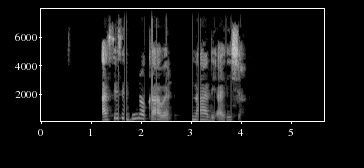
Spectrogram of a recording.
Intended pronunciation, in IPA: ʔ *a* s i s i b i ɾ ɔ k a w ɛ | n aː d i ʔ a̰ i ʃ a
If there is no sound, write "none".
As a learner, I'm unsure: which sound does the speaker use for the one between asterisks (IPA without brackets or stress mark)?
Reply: a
